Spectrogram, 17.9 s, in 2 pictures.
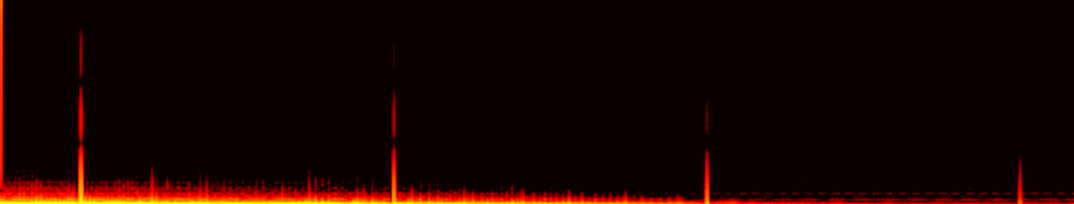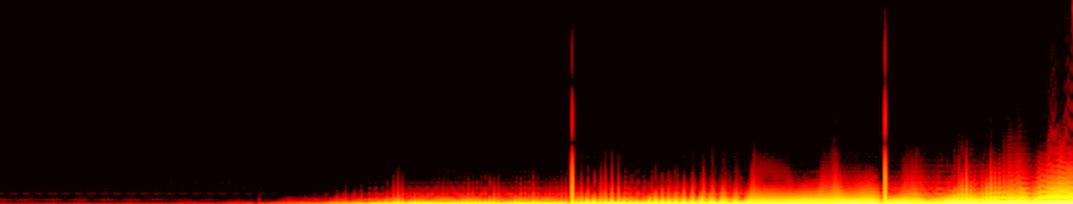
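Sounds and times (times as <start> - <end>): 
Korg Volca Bass synth bass with resonant filter: 0.0 - 5.4, 11.4 - 17.8.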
